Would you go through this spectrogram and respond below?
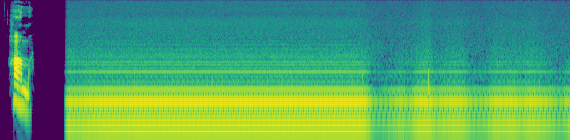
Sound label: hum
